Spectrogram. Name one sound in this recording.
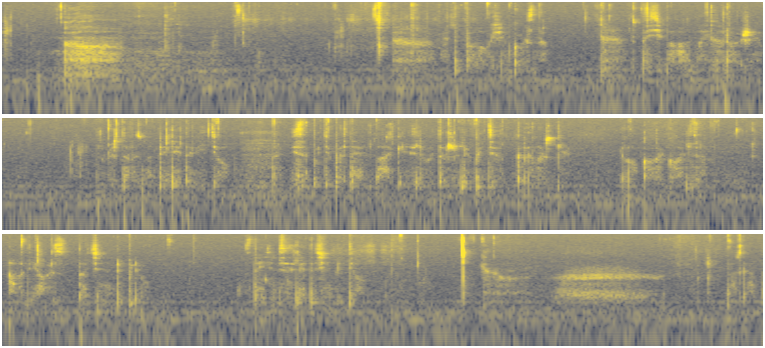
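A young woman speaks softly and close to a microphone.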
